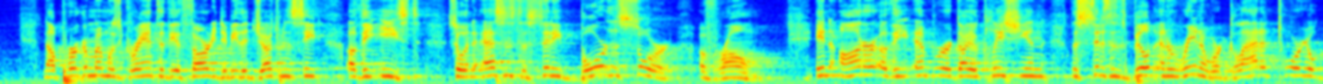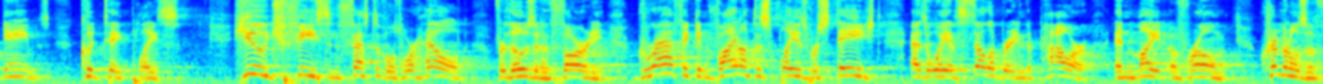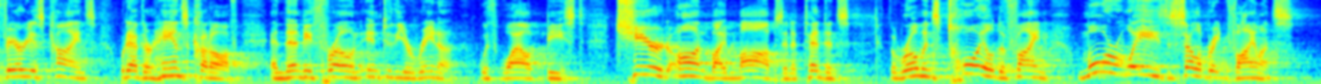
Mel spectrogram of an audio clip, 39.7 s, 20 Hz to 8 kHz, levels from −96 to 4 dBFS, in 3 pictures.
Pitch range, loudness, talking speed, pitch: 175-225 Hz, -18 LUFS, 155 wpm, 195 Hz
